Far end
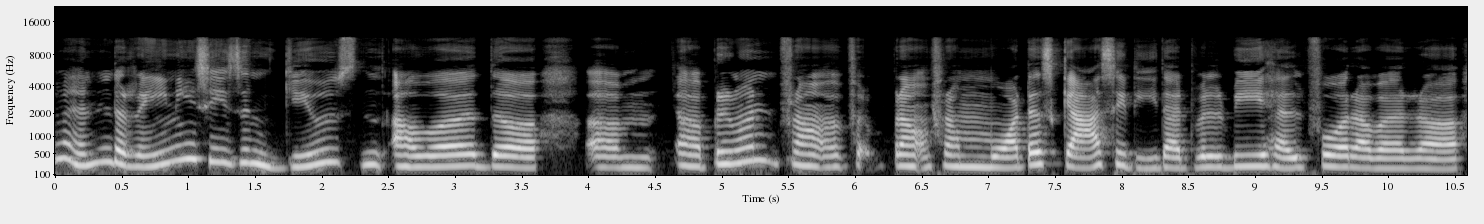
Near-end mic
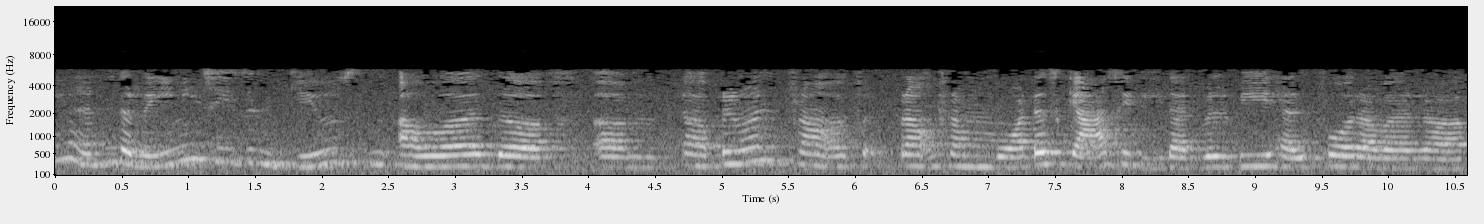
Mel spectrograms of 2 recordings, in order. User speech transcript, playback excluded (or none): none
